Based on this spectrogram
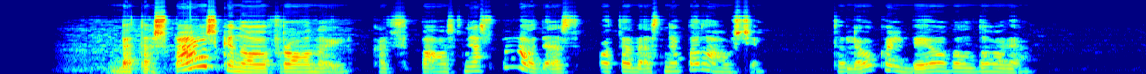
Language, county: Lithuanian, Vilnius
